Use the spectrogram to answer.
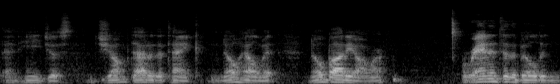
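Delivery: ordinary delivery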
